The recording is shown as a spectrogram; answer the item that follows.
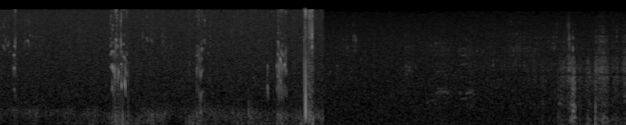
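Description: A few short bird calls, spaced about a second apart, heard over faint background noise on open water.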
